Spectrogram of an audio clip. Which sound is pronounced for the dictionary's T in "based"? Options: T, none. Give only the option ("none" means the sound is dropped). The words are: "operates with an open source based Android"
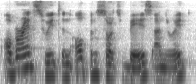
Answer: none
